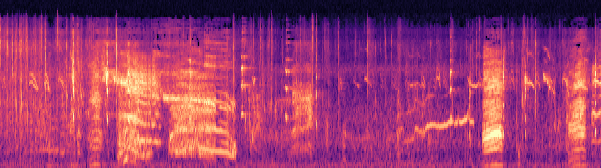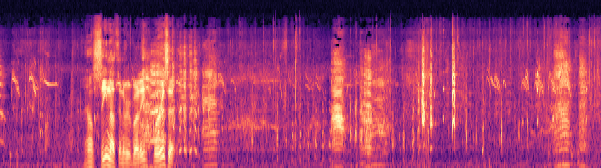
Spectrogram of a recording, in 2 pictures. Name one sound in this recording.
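Hens cluck.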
